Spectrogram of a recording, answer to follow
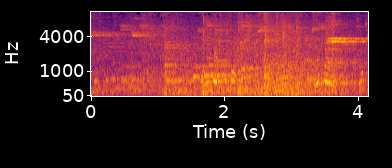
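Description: Live basketball game sound in an echoing sports hall: the ball bouncing on the hardwood floor among players' calls and shouts, getting louder about a second in.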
